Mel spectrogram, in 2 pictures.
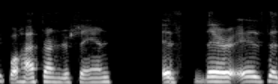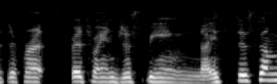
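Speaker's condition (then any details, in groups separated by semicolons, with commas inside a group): Cerebral palsy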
